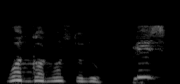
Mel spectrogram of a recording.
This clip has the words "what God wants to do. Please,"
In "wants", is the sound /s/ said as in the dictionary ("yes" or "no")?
yes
